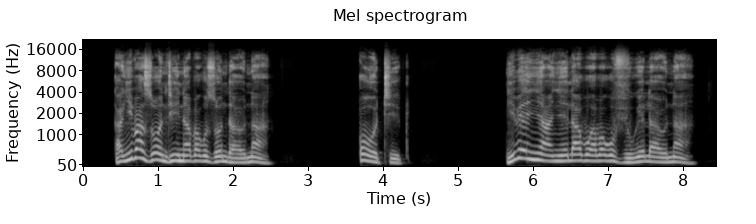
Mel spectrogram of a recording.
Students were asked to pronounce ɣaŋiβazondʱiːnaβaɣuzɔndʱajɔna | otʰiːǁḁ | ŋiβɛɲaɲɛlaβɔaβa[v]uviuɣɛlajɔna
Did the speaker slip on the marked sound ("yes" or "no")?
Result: yes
